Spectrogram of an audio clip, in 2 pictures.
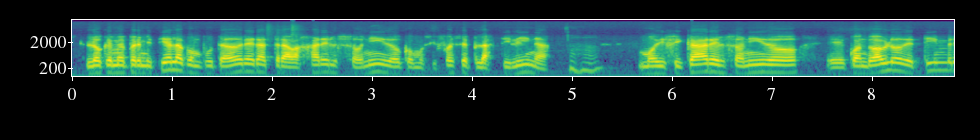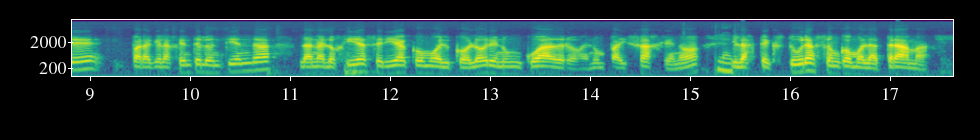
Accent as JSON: {"language": "Spanish", "region": "Chaco", "country": "Argentina", "moved": "as an adult", "said": "Yo fui a estudiar música a Córdoba cuando tenía 18 años. Yo soy del Chaco."}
